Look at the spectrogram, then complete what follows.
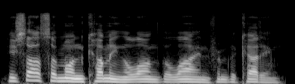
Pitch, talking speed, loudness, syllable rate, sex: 125 Hz, 225 wpm, -16 LUFS, 5.5 syllables/s, male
